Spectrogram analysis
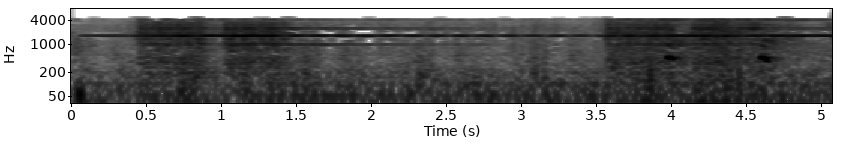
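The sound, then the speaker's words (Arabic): A telephone bell rings in two long bursts of bright, trilling electric ringing separated by a pause of about two seconds, fairly loud and clear with no talk over it. “هذا لي، هذا التليفون لي، أنا متأكدة.”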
